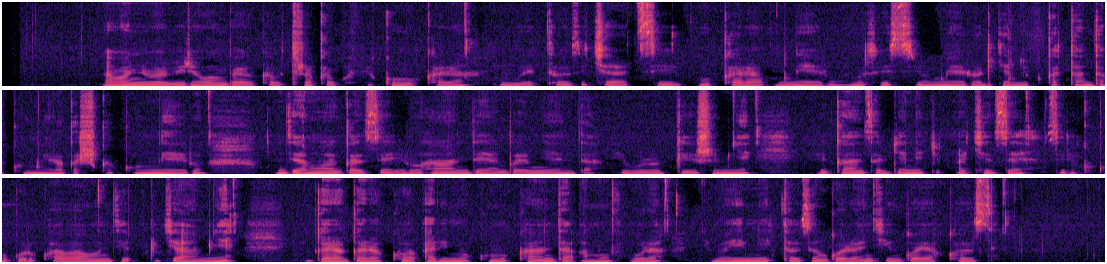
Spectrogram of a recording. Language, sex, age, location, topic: Kinyarwanda, female, 25-35, Kigali, health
